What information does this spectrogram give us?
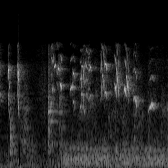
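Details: Blue-winged Leafbird (Chloropsis moluccensis) giving a rapid jumble of sharp, high chattering and squeaky notes, with two clipped chips before a busy, mimic-like burst.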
